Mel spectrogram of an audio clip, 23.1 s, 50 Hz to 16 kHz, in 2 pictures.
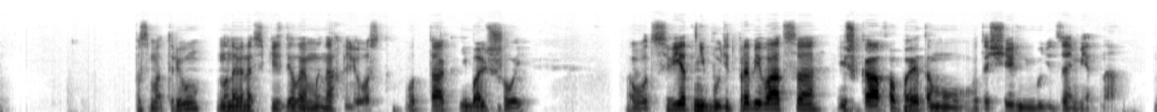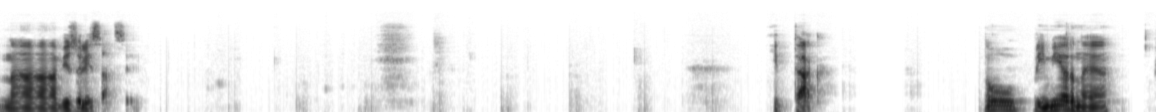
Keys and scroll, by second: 19.8 Tab.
